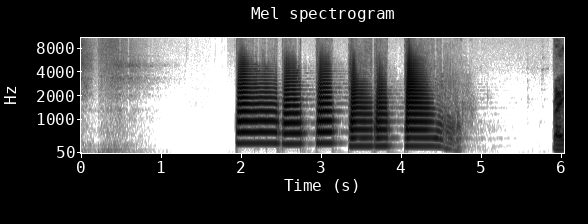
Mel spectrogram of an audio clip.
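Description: Tenor trombone playing a short jazz figure of five notes, three higher then two lower, starting about two seconds in. The last note ends in a quick fall made with the embouchure, dropping through the partials rather than a long slide gliss.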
